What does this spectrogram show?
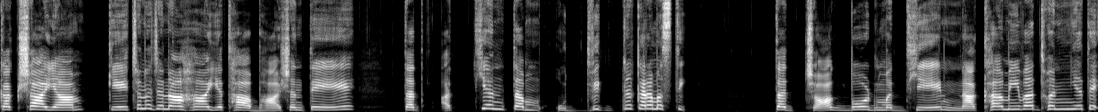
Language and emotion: Sanskrit, disgusted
